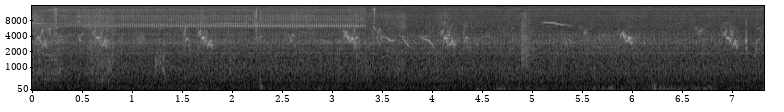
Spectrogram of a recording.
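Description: Open-air ambience with small birds chirping, many short falling chirps scattered throughout, over a low wind rumble on the microphone. A thin steady high tone runs through the first three seconds or so.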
